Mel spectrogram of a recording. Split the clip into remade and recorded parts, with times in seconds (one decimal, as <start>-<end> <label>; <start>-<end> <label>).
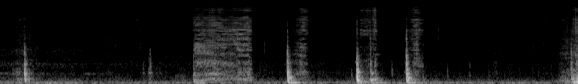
0.0-1.7 recorded; 1.7-2.1 remade; 2.1-5.8 recorded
